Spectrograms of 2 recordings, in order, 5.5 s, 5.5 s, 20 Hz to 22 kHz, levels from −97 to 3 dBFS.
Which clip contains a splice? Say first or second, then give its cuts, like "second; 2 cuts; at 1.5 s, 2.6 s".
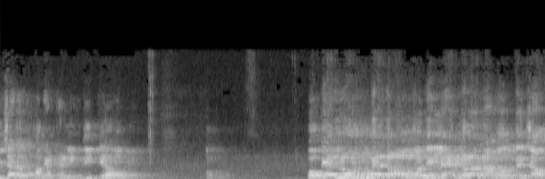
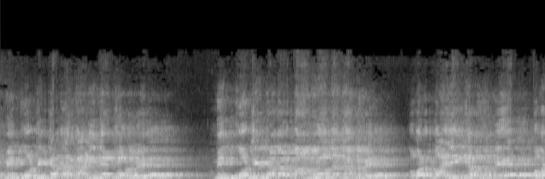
first; 1 cut; at 2.1 s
